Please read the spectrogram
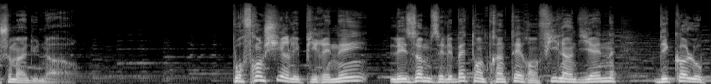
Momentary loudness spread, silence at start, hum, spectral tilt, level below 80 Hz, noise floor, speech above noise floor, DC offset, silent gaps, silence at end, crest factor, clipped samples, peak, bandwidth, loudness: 10 LU; 0 s; none; -5 dB/octave; -44 dBFS; -43 dBFS; 29 dB; under 0.1%; none; 0 s; 16 dB; under 0.1%; 0 dBFS; 19 kHz; -15 LUFS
